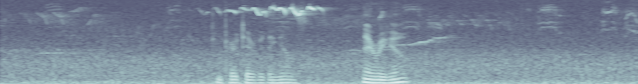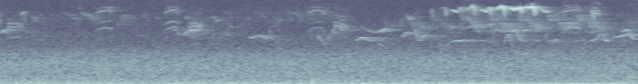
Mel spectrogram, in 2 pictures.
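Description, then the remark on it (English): A bay-breasted warbler sings faintly, two short, very high-pitched trilling bursts separated by a long gap, with a person talking over steady outdoor background noise. “singing bay breasted warbler in front of me, but it's so quiet”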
